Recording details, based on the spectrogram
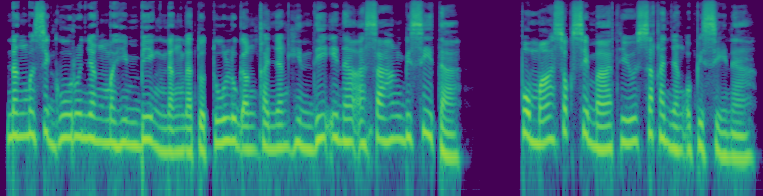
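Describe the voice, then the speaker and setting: A woman's voice: mid-range voice, dry recording, studio quality. A woman with a Filipino accent narrating a scripted dramatic story.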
